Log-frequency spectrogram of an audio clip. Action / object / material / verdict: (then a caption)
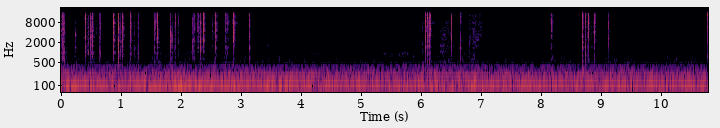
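tap / hard plastic action figure / plastic / none. Fingers tap the feet, face and arms of a solid, hand-sized, grey-green plastic monster action figure and move its limbs. The result is quiet, sharp, bright joint clicks and light taps over a steady low hum. The clicks come in a dense cluster for the first three seconds, then in sparser bursts around six to seven seconds and near the end.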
